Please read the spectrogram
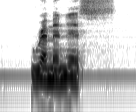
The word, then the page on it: reminisce: American English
